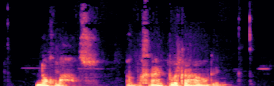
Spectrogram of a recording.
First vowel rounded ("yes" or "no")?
yes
